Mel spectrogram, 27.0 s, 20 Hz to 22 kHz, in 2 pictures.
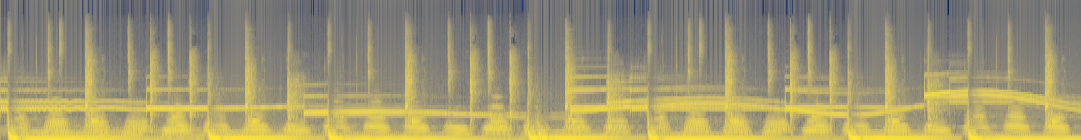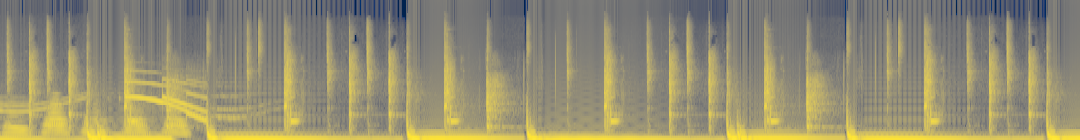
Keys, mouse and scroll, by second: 1.7 double click, 5.2 ctrl+click, 17.6 ctrl+click.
